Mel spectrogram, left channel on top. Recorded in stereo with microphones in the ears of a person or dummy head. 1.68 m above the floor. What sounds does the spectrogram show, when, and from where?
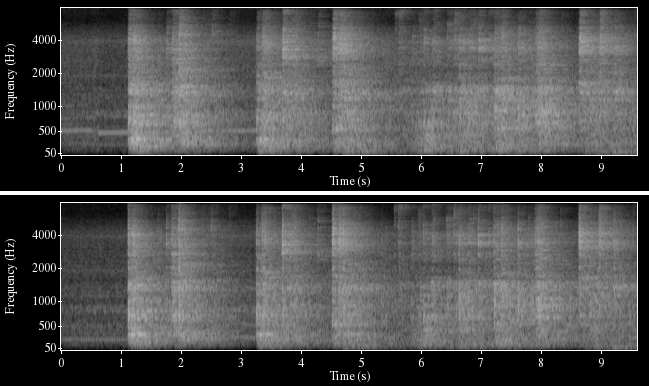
1.1 s a clunk: 40° right (ahead or behind), 2.5 m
